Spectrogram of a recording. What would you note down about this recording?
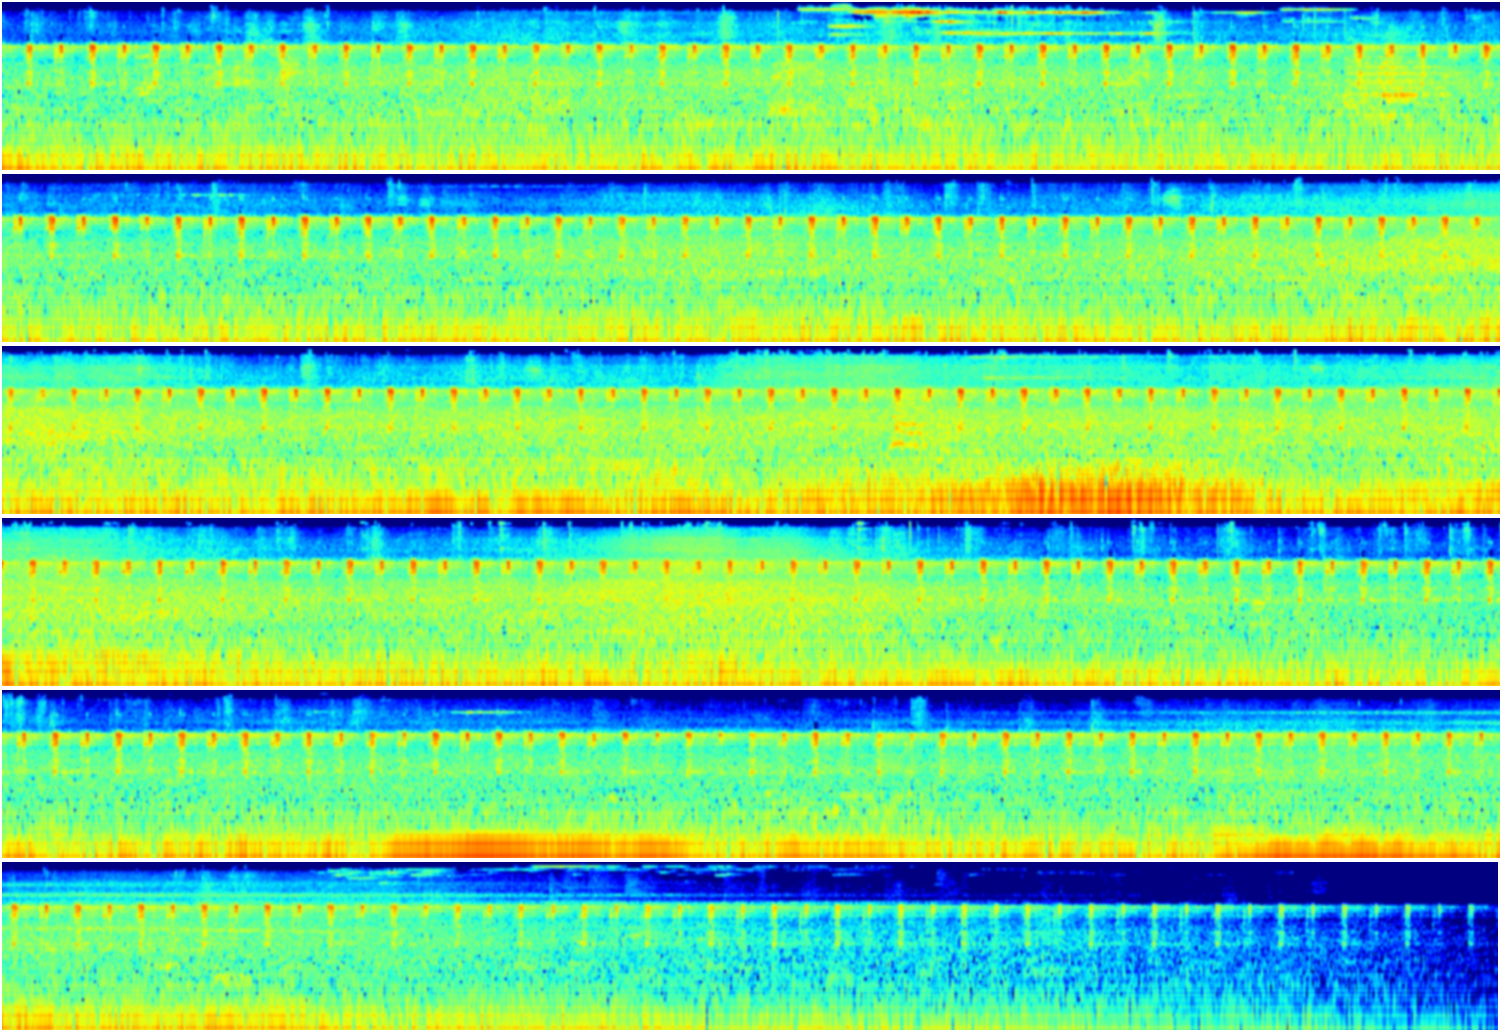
Shop of watches, urban traffic.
